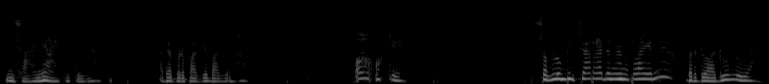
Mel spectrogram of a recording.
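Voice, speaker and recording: A middle-aged woman preaching a sermon in a church service, acting out worried voices and swinging between loud outbursts and hushed lines. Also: low voice, lively intonation, moderate pace, pauses often, husky.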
